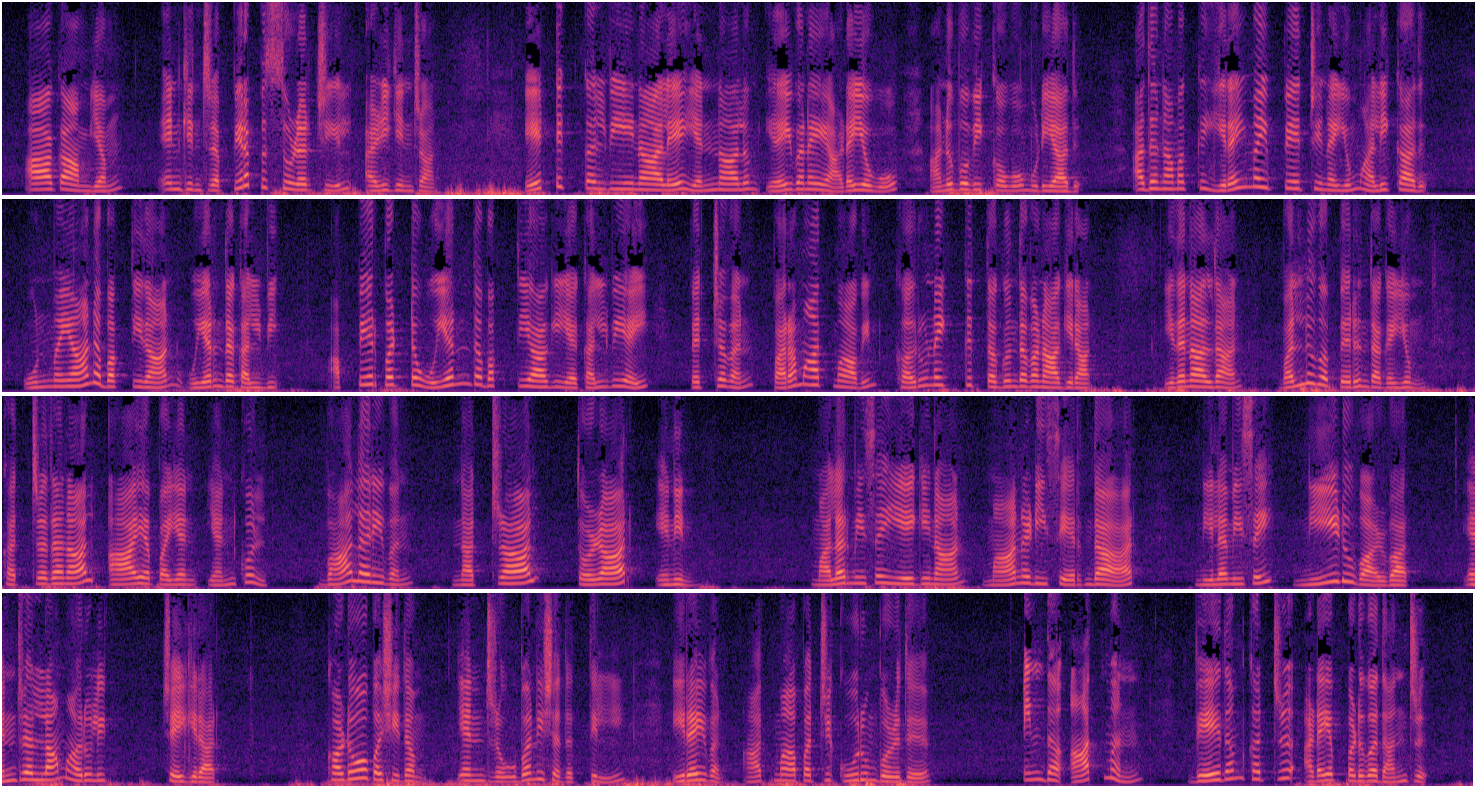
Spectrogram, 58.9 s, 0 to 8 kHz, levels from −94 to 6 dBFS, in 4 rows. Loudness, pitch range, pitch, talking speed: -26 LUFS, 205-265 Hz, 230 Hz, 60 wpm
